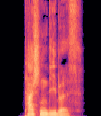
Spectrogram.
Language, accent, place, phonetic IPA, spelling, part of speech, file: German, Germany, Berlin, [ˈtaʃn̩ˌdiːbəs], Taschendiebes, noun, De-Taschendiebes.ogg
- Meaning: genitive singular of Taschendieb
